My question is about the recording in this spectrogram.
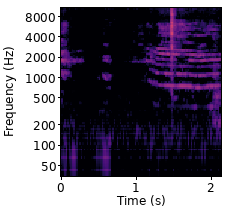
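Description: A cat meowing once, faintly, a drawn-out cry of about a second in the second half, with a sharp click in the middle of it.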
